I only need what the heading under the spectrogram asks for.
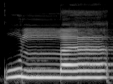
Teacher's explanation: huruf yang sama persis makhraj dan sifatnya bertemu cara membacanya adalah huruf yang sukun lam sukun dileburkan ke lam yang kedua Jadi cukup kita tekan tanpa harus kita tahan · lam sukun dileburkan ke lam yang kedua. Jadi cukup kita tekan tanpa harus kita tahan. Kulla, kayak lam tasydid biasa aja ya. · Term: Idam mutamilain, idgham mutamatsilain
